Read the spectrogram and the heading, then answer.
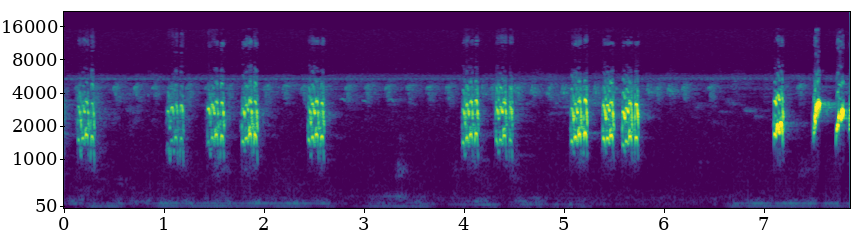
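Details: Red-whiskered bulbul song played to fire up other birds. Chattering bursts of two or three harsh chirps repeat in groups, then give way to rising clear whistles at the close, over a faint persistent whine and low hum.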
